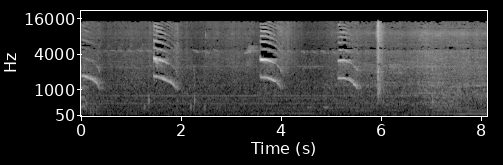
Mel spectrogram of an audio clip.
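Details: Kitten and cat voices: four thin, high meows, each sliding steeply downward, spaced about every two seconds over a quiet background, with a short sharp click near the end.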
